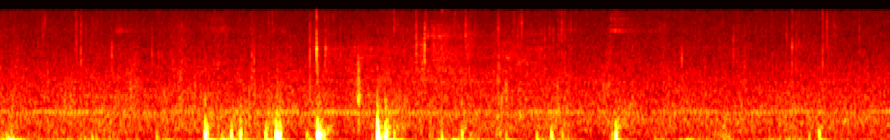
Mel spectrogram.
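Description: Irregular soft knocks and taps on a table, picked up by a desk conference microphone, bunched about a second in, over a faint steady tone from the sound system.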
